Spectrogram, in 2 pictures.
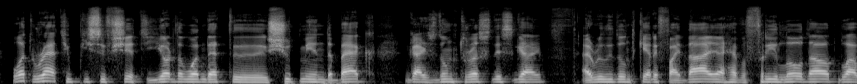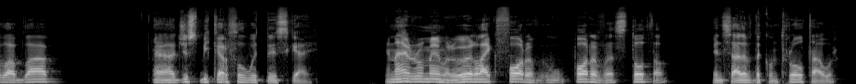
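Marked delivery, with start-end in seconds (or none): none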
